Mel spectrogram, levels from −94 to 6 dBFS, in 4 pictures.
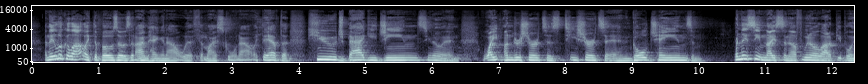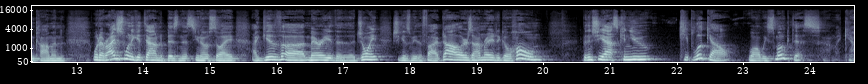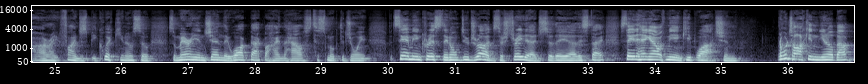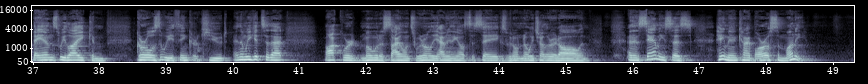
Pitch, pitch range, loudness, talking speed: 155 Hz, 140-180 Hz, -18 LUFS, 235 wpm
